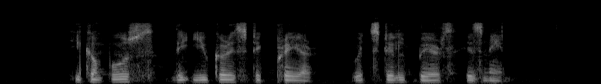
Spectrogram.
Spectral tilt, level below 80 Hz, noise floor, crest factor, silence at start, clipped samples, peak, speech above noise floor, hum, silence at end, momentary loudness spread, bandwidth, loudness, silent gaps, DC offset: -3.5 dB/octave; -72 dBFS; -75 dBFS; 20 dB; 0.7 s; under 0.1%; -16 dBFS; 40 dB; none; 0.95 s; 10 LU; 9.4 kHz; -35 LUFS; none; under 0.1%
